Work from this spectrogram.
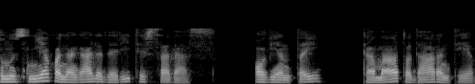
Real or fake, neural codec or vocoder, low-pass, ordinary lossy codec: real; none; 5.4 kHz; MP3, 24 kbps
